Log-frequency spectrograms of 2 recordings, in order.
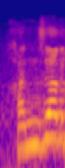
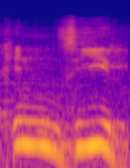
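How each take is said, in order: First: The first syllable is said as 'khan'. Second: The first syllable is said as 'khin'. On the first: The speaker calls it wrong. "खंजर नहीं है" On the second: The speaker calls it right.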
